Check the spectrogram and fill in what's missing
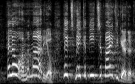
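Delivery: put-on very high, loud cheerful Italian accent; bubbly Italian plumber inviting you to play; Mario voice. Actor's first-ever Mario line at the audition, high and loud. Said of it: "Just in the voice that you hear today".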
